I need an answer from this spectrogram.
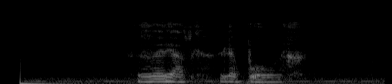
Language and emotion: Russian, neutral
